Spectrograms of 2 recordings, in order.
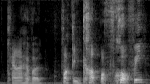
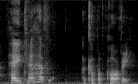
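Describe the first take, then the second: First: Coffee demanded, louder, fucking punched; rude, forceful coffee order; louder demanding. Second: Said in the usual way. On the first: Shown as a demonstration. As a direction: order it like a threat. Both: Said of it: "you hear the difference".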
